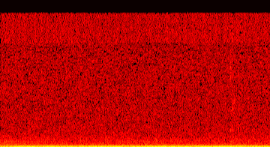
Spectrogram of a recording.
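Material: Nothing is struck.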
